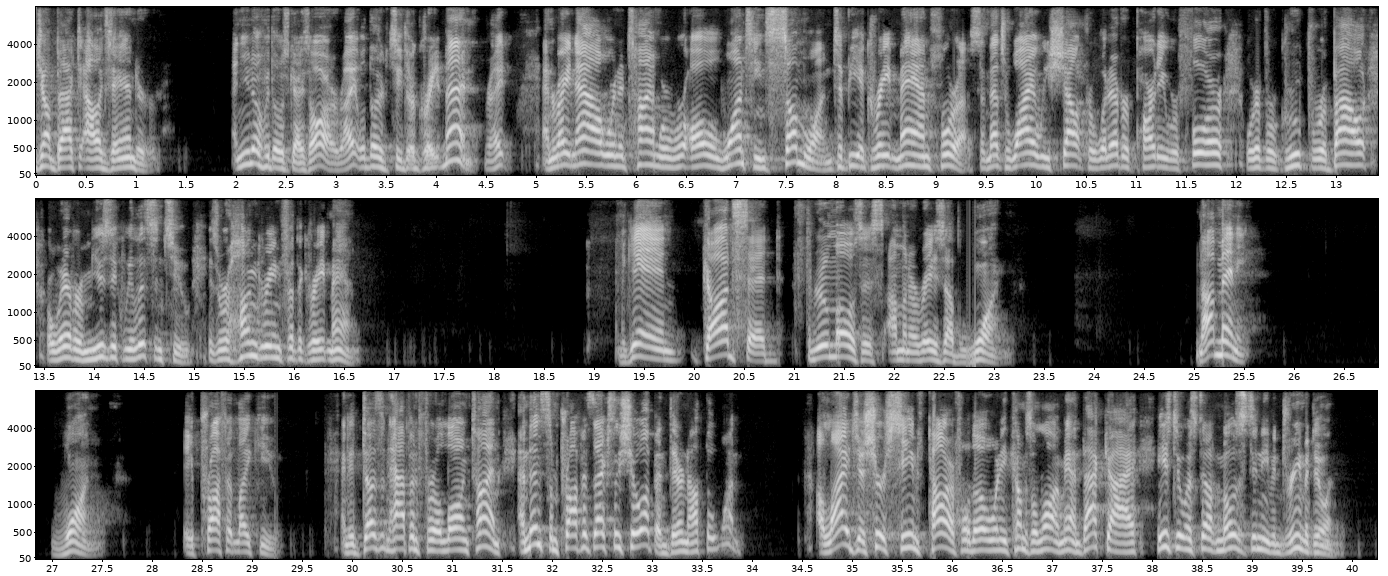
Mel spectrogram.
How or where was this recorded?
large echoing room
